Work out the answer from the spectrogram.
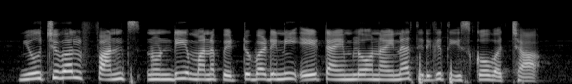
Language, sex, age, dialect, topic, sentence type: Telugu, female, 18-24, Utterandhra, banking, question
